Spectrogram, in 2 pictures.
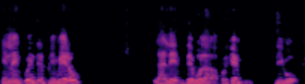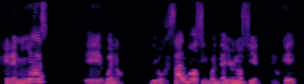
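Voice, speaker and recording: High-voiced young Mexican man teaching. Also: lively intonation, moderate pace, a bit bright. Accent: Mexican Spanish. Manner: rambling, with many "este" fillers and restarts. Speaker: Bible course instructor. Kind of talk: informal online class with personal stories.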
